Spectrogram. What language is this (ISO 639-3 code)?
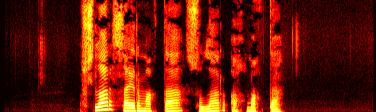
uig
